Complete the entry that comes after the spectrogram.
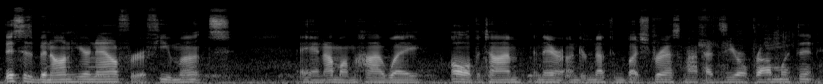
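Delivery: normal talking voice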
